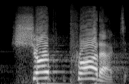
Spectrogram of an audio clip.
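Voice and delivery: loud, slow, spelled-out warning; read in all caps. Retold or imitated. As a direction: bark it like a warning label in capitals. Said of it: "in all caps".

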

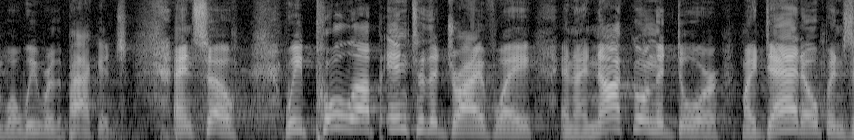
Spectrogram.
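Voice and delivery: usual speaking voice

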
